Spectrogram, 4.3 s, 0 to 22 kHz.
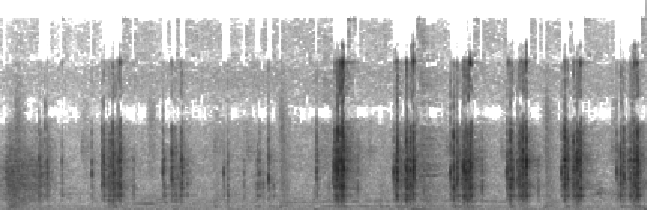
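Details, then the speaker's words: Rebuilt 1.80 planetary gearset from used gears, turned by hand: irregular dry clicks and ticks a few per second, notchy; owner suspects a mismatched swapped gear or too-tight assembly, unconfirmed. "they spin fine but they feel very notchy almost like i mean maybe that that gear that i changed out maybe the i thought was a mismatch set in here to start with but it sounds like or feels like something is not mission right and it's clicking and all these are fairly loose"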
